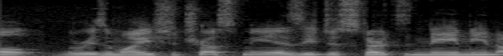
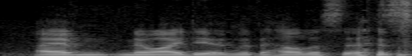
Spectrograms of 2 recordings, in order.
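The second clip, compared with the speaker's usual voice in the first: put-on dry, flat, expressionless monotone delivery. Speaker retells a scene where a man looks into a mirror, retelling a deadpan line. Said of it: "just deadpans".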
